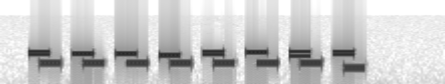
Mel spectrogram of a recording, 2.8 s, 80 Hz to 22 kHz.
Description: Multi-frequency trunk signalling (R2, with the far end's replies), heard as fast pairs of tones, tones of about 140 ms. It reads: 96639089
